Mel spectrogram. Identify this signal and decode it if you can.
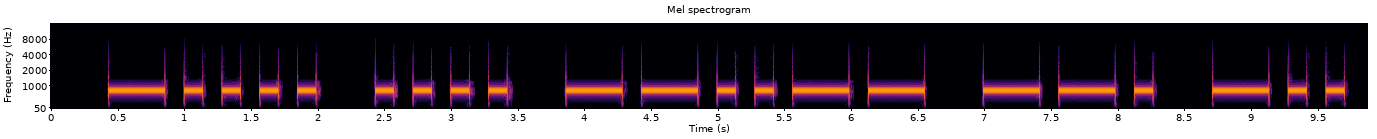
Morse code, heard as a keyed tone, about 8 wpm, 800 Hz. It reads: 6H,GD
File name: LEZIONI / 10 SIGNS / 10D COMA 8wpm 3749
